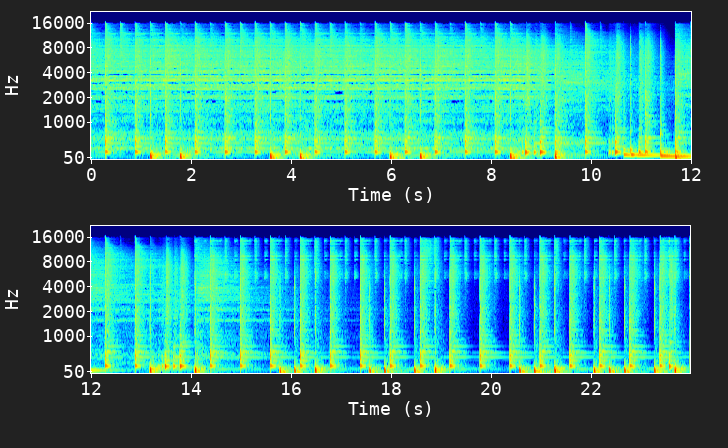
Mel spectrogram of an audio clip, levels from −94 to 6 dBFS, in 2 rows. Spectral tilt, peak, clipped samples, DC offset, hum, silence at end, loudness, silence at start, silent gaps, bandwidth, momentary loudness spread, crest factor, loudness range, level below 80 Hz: -4 dB/octave; -2 dBFS; under 0.1%; under 0.1%; none; 0.05 s; -23 LUFS; 0 s; none; 17 kHz; 6 LU; 22 dB; 2 LU; -26 dBFS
